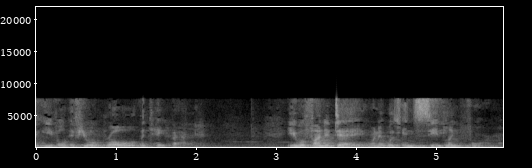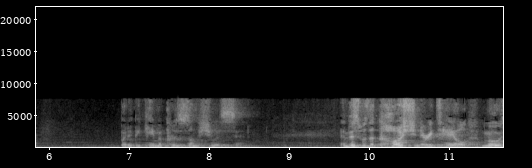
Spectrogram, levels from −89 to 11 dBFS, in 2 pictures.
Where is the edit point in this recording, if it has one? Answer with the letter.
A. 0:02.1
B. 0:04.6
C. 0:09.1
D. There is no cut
B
